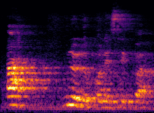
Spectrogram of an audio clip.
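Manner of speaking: ordinary talk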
